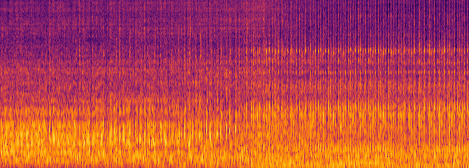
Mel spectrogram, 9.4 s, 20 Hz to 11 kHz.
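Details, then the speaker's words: Volvo FH12 truck diesel with an engine knock, idling: uneven, lumpy clatter instead of a smooth steady beat; it runs poorly. "сейчас как-то работает нехорошо Да как-то работает так"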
